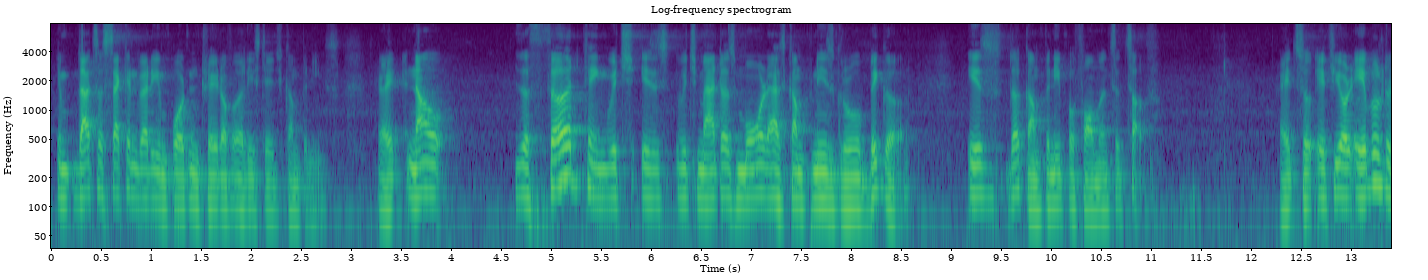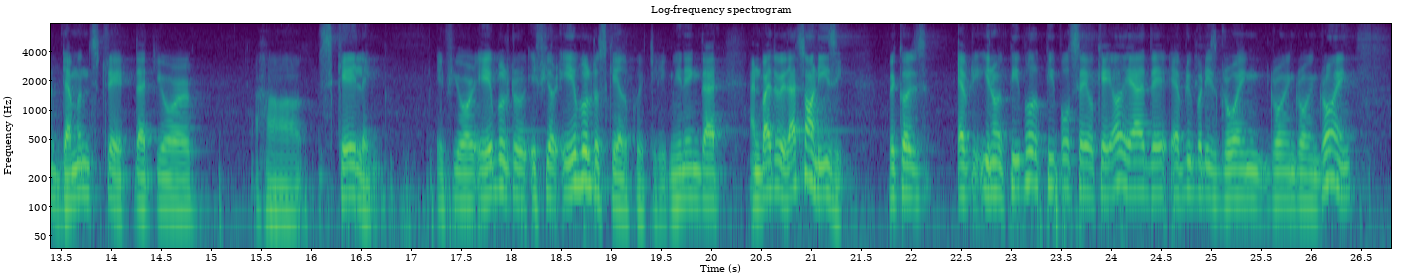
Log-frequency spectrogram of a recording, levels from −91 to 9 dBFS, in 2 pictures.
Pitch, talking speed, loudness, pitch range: 110 Hz, 170 wpm, -24 LUFS, 95-130 Hz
